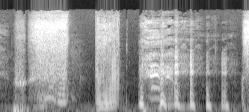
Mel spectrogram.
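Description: A string of fart sounds, several short blurts and a longer wavering one, fairly loud, apparently made by a voice imitating flatulence rather than the real thing.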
